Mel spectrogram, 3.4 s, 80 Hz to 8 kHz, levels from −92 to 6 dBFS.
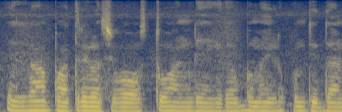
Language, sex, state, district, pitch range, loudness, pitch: Kannada, male, Karnataka, Koppal, 110-120 Hz, -16 LUFS, 115 Hz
